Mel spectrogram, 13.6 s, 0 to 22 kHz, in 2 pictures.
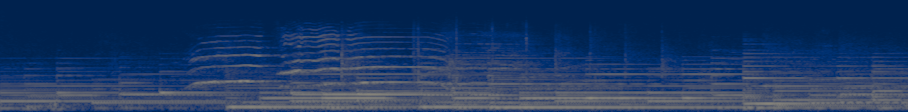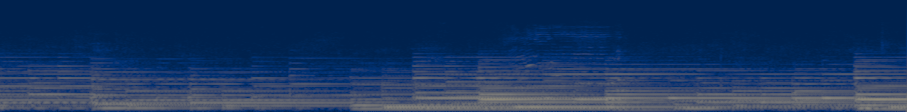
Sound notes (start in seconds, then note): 1.4 audience cheers; 2.2 gentle music continues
